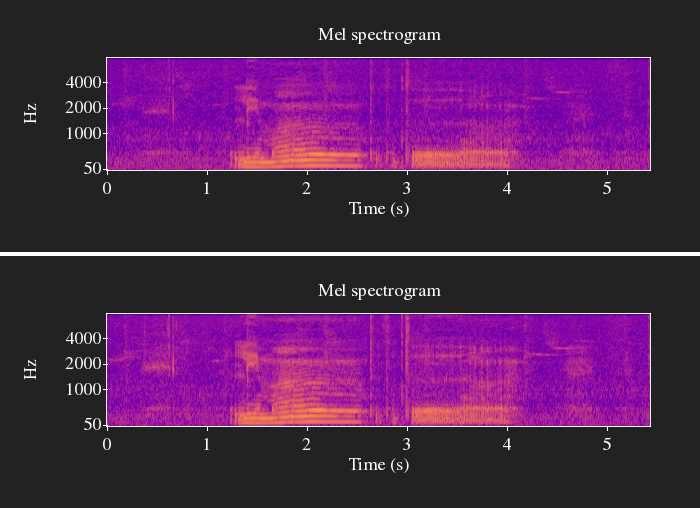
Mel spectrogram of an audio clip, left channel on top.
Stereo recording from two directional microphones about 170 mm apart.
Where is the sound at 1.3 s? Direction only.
10° left (ahead or behind).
